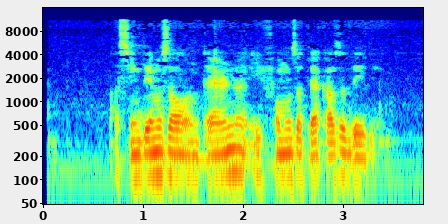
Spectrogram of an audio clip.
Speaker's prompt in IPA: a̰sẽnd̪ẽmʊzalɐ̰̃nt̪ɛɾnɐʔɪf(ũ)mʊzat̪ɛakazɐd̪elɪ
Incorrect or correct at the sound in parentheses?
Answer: incorrect: õ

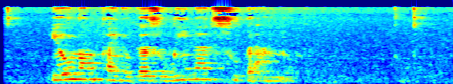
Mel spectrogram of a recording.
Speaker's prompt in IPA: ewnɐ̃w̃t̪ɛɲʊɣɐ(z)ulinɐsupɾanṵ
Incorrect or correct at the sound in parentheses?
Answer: correct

